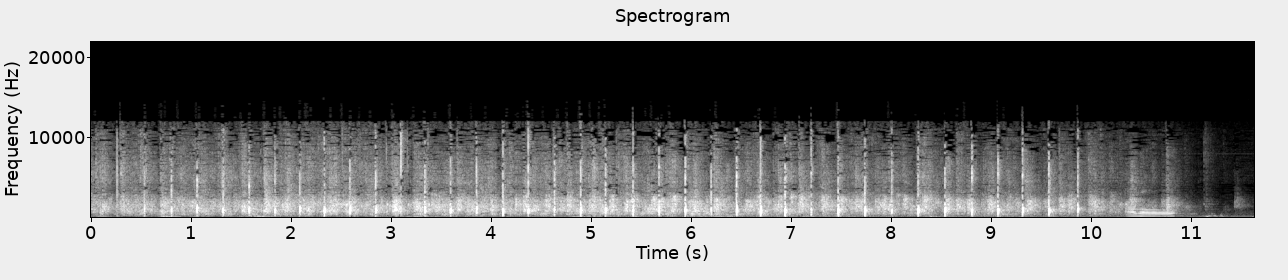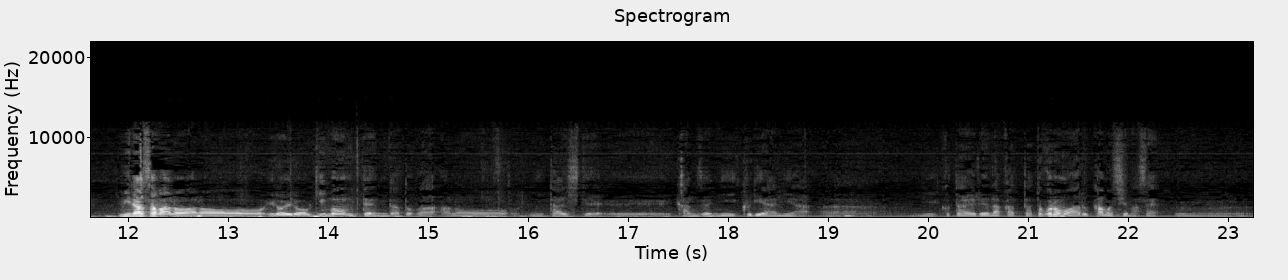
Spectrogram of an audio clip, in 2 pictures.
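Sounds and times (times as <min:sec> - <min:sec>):
session audience applause: 0:00.0 - 0:11.1
speech: 0:12.1 - 0:12.8, 0:16.2 - 0:19.3, 0:20.2 - 0:22.8.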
